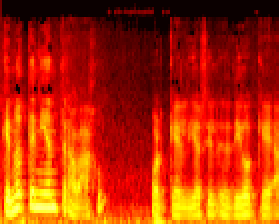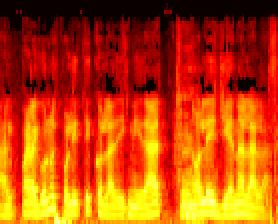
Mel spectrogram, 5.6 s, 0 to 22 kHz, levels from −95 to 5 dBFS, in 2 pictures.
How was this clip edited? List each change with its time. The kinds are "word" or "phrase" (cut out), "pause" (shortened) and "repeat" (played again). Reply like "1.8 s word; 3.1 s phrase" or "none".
4.5 s pause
